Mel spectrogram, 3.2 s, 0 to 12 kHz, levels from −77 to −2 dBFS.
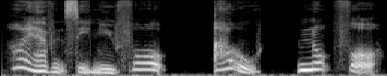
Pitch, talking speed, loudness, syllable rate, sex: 250 Hz, 130 wpm, -15 LUFS, 4.0 syllables/s, female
